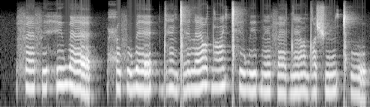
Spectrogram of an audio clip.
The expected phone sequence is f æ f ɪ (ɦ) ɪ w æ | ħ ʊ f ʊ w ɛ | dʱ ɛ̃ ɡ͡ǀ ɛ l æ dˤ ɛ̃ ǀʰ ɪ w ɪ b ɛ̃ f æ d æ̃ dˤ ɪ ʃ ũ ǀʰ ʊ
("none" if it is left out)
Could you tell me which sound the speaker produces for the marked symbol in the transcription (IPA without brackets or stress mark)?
h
